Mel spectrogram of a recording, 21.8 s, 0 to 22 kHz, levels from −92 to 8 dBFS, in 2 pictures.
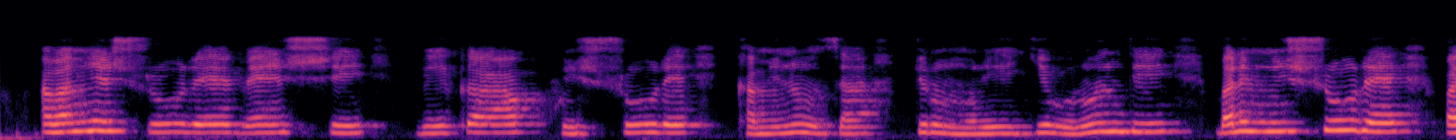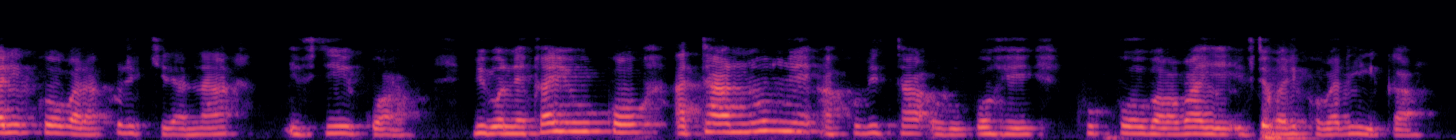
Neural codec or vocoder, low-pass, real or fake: codec, 16 kHz, 4 kbps, FreqCodec, smaller model; 7.2 kHz; fake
